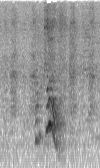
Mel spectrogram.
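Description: A bulldog gives one short whining bark about a second in, its pitch jumping up and then sliding down.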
